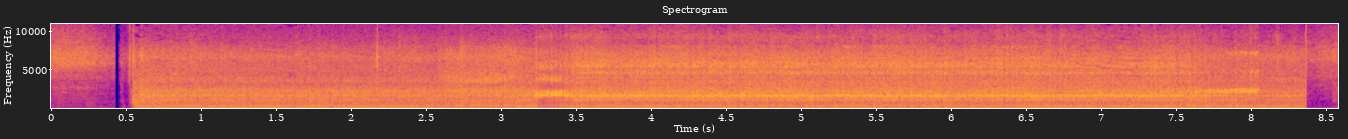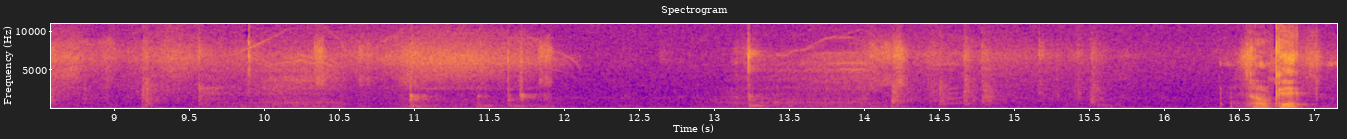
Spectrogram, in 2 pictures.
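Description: Metal lathe running with a steady hum and whine while a parting tool cuts a thread relief into the shank. It starts about half a second in and cuts off suddenly about eight seconds in, leaving only faint handling sounds.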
